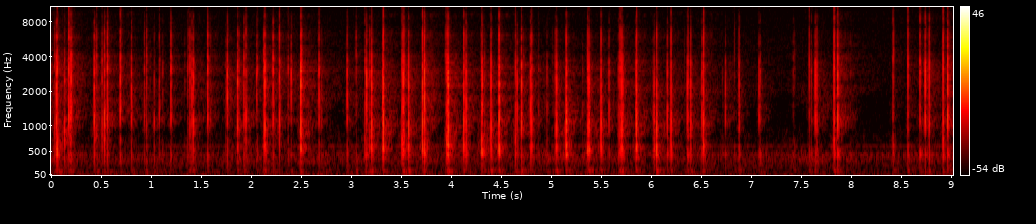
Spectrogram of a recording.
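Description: Long pink acrylic nails tap and scratch the glossy black floral laminated cardboard cover of a large hardcover notebook lying flat on a wooden table. About fifty quick, dry, bright clicks come in an uneven run, with faint scratchy rustling between them. The taps are crisp with no low-end thump and stop almost instantly with no ring.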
